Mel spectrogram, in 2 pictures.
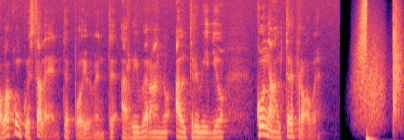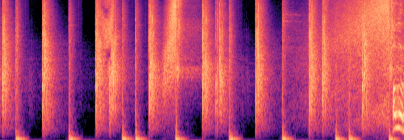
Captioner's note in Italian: Applauso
